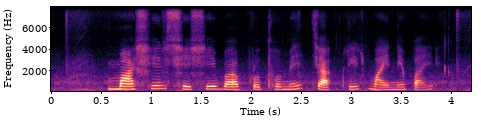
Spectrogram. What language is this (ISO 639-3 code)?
ben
